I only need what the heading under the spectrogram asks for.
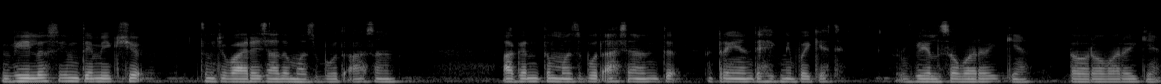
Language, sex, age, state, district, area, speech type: Kashmiri, male, 18-30, Jammu and Kashmir, Pulwama, urban, spontaneous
